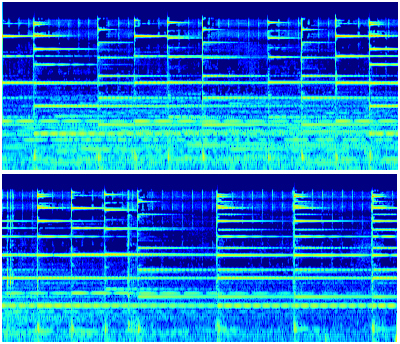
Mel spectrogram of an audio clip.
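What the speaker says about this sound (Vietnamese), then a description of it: "Và mọi người nghe tròn giờ nè. Đây, quý vị bác xem cái phần nó đánh nhé." A Franz Hermle & Sohn table clock chimes the hour, with a steady series of a dozen clear ringing bell strikes spaced about a second and a half apart, each decaying into sustained overtones, close and alone.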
